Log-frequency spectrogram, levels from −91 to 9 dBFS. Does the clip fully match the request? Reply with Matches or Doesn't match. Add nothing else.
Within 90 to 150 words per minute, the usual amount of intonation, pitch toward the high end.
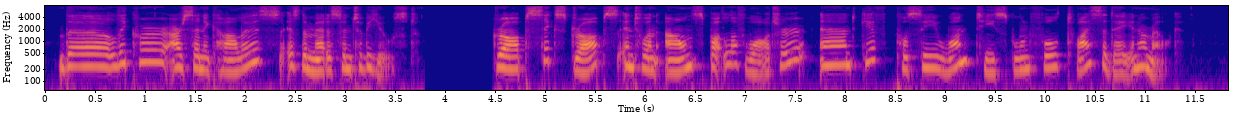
Matches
